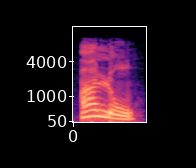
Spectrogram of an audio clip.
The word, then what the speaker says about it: allons: Nous allons. Remember, final S not pronounced. O and together, it's on. And then we'll make this little link between the two, what we call the liaison, nous allons.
